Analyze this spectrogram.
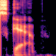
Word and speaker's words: SCAP: These come from NIST's Security Content Automation Protocol, or SCAP, pronounced SCAP.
